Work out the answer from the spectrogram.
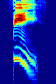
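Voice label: "bì", Mandarin Chinese pinyin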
